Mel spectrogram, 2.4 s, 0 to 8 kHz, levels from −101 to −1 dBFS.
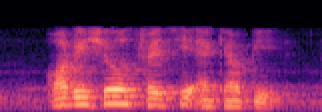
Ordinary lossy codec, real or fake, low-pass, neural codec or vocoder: AAC, 16 kbps; real; 7.2 kHz; none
